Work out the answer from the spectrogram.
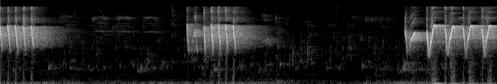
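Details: Bar-winged prinia (ciblek kristal) song, used as a lure to stimulate and provoke other birds into singing: two fast buzzy rattling bursts of rapid ticking notes, then a series of sharp down-up swooping whistles.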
